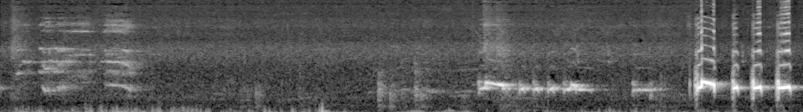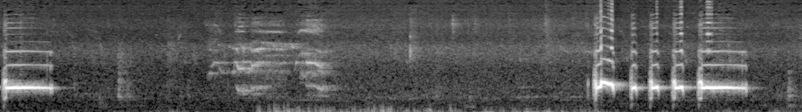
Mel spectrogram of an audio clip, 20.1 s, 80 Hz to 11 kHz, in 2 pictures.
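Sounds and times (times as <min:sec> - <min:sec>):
dove trilling and cooing: 0:05.1 - 0:10.8, 0:17.4 - 0:19.5.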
